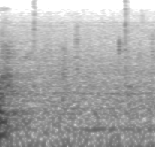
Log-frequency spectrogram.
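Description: Two faint, sharp clicks from a computer mouse, about a second apart, over low room hiss.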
